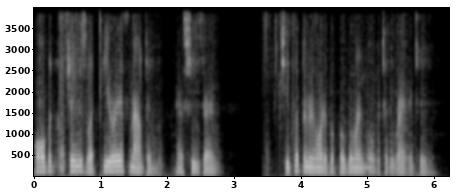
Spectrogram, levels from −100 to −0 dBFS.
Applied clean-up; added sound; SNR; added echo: neural separator model SepFormer WHAMR!.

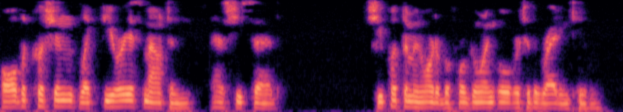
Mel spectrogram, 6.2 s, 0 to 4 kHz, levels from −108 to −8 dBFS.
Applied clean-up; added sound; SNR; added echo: none; none; none; none.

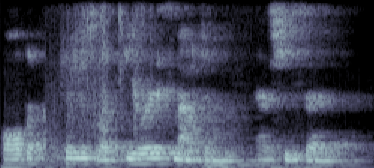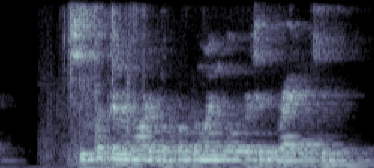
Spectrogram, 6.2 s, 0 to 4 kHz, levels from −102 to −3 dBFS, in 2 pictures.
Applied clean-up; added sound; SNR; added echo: neural separator model SepFormer DNS4.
